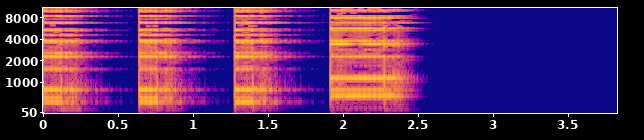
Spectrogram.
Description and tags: Race Start Ready go
Done with a synthesizer and some pitching. I would be happy to hear where you will use this sound! :) 3...2...1... go! begin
